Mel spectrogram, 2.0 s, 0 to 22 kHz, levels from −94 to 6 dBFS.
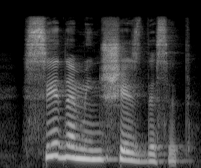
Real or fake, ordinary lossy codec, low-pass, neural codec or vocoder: real; none; 14.4 kHz; none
